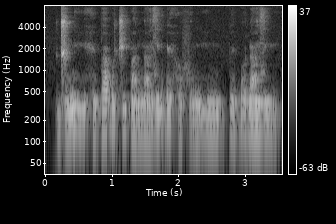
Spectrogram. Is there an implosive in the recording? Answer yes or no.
yes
